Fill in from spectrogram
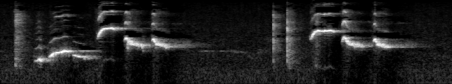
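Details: White-rumped shama of the Medan type singing two bursts of varied song, each a quick run of rising and falling whistled notes with sharp clicks, separated by a short pause.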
